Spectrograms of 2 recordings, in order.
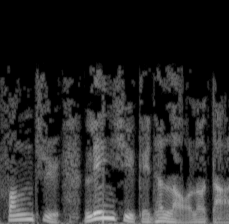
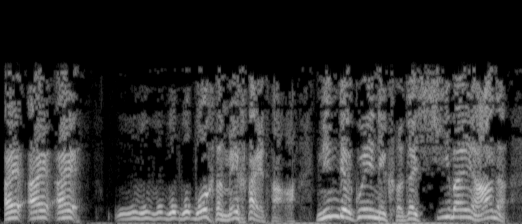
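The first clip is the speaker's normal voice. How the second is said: much higher, loud, stammering denial; panicked protest; 13 semitones higher, 8 dB louder than usual. Acted. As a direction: stumble over the words defending yourself.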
